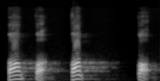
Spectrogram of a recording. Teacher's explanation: Nah, yang terakhir ditahan baru mantul.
